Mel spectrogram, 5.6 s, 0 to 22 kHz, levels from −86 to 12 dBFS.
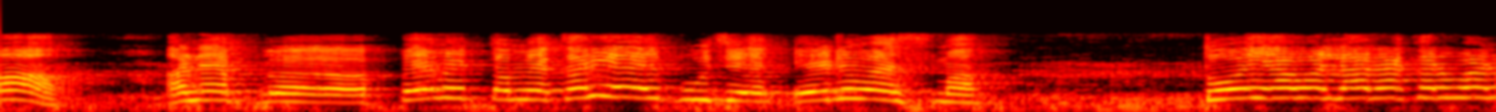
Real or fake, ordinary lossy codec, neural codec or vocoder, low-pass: fake; none; vocoder, 22.05 kHz, 80 mel bands, Vocos; 7.2 kHz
